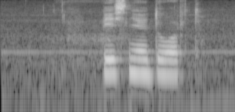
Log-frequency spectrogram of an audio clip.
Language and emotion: Russian, neutral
